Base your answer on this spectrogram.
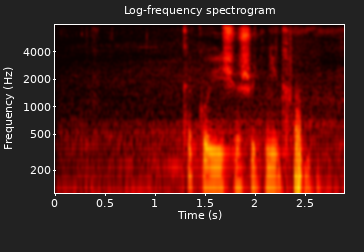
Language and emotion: Russian, neutral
